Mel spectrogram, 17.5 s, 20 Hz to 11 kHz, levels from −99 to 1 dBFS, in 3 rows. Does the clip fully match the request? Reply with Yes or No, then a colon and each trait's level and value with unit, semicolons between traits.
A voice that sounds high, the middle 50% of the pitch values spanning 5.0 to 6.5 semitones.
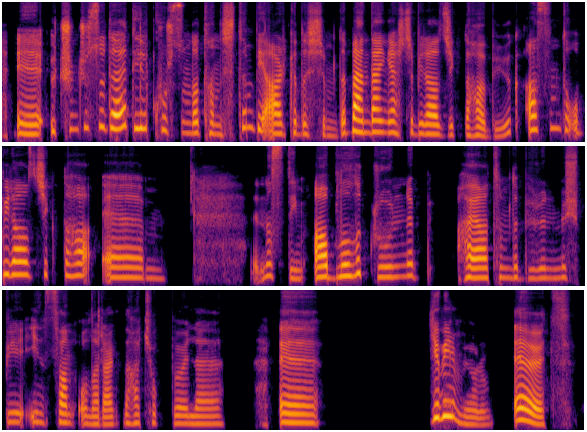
Yes: high, 230 Hz; average, 5.3 semitones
